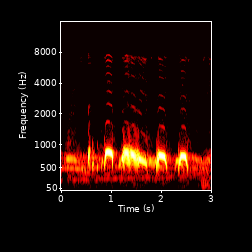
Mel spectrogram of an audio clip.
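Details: Lure call of a Javanese spotted dove for lazy doves: a short phrase of arched coos around one long drawn-out coo, quiet before and after.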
